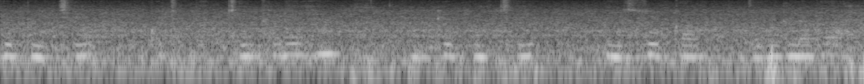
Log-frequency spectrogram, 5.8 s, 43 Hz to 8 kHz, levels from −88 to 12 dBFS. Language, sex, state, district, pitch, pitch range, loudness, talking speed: Hindi, female, Uttar Pradesh, Lucknow, 240 Hz, 235-250 Hz, -20 LUFS, 115 wpm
